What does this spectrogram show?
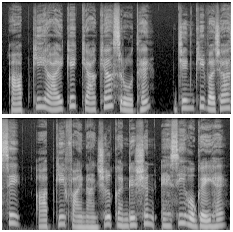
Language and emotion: Hindi, sad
